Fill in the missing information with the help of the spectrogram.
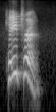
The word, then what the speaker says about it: Catron: David Catron, I just said it wrong. – Catron. – So I finally got my Catron. Catron. Right? – Catron. Like patron of the arts.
